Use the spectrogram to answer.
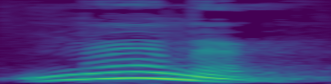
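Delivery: "Murmur" drawn out slowly like the sound itself; onomatopoeic murmur. Shown as a demonstration. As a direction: stretch "Murmur" into a long, rumbling mumble-word. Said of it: "it sounds like how it actually is".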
